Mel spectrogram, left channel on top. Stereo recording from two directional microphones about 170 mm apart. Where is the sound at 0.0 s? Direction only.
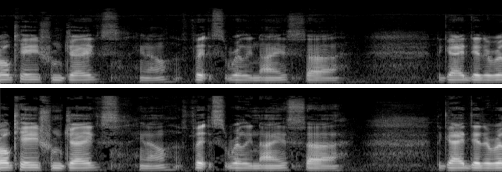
40° right (ahead or behind).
